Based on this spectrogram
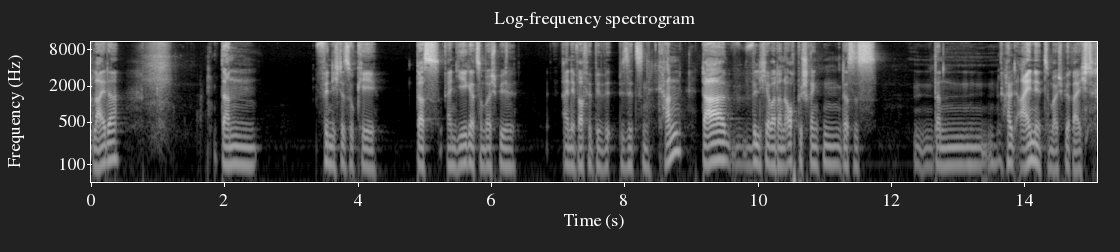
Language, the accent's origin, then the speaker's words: German; Germany; bei uns in Deutschland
